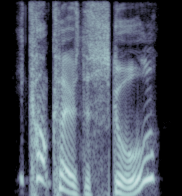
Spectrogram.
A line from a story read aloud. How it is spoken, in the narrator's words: I exclaimed, the Weasley echoing me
